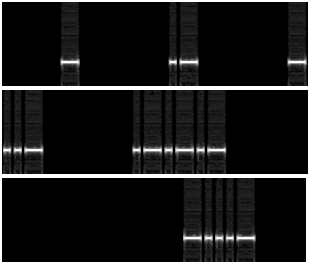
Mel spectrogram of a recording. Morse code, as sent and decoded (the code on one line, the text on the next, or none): - .- -..- .-.-.- / -...-
TAX. <BT>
